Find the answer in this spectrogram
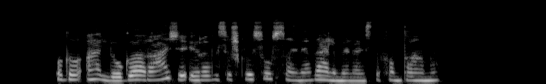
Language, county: Lithuanian, Vilnius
